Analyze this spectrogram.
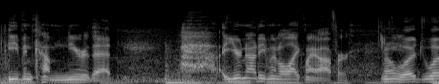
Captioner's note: sighs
